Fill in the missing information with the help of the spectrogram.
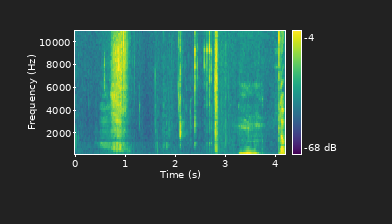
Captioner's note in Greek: ήχος απο το φαγητό που ρουφάει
